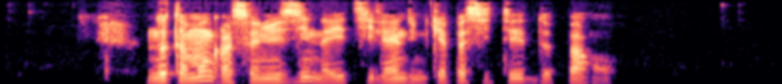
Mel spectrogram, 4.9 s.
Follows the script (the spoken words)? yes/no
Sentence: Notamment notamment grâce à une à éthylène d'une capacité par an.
no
